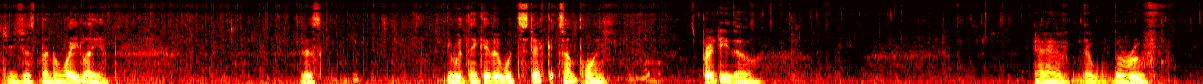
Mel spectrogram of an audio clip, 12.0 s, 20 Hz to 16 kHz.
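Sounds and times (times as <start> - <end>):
wet snow hissing on umbrella: 0.4 - 6.8.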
